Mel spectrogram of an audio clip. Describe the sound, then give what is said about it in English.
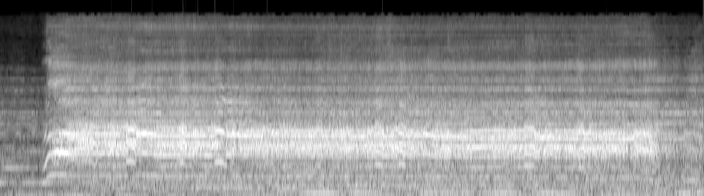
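A long, piercing scream erupts suddenly and holds at full strength for about six seconds, loud, with a faint low rumble underneath before it cuts off. “They suddenly hear a blood-curdling, horrifying scream.”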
